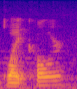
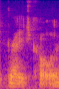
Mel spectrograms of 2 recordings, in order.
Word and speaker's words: Blightcaller: I always have a problem pronouncing his name. Nathanos Blightcaller. I was going to say Brightcaller.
